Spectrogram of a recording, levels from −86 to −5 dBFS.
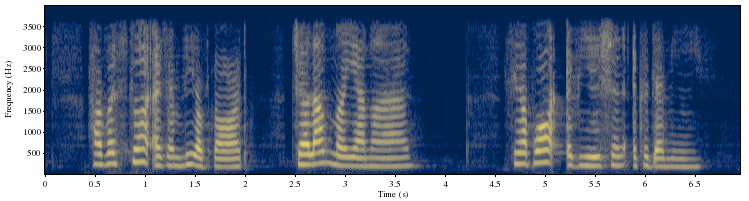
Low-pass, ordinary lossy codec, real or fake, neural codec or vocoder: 3.6 kHz; none; fake; codec, 24 kHz, 1 kbps, SNAC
